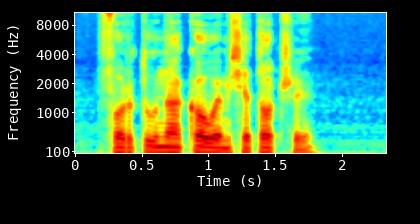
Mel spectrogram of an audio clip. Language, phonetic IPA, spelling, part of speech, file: Polish, [fɔrˈtũna ˈkɔwɛ̃mʲ‿ɕɛ ˈtɔt͡ʃɨ], fortuna kołem się toczy, proverb, Pl-fortuna kołem się toczy.ogg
